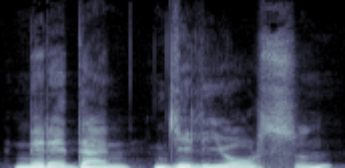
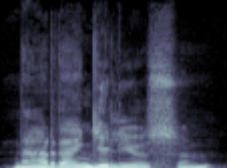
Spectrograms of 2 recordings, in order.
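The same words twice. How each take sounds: First: The syllable re in geliyorsun is fully pronounced. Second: The syllable re in geliyorsun is dropped. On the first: The speaker calls it wrong. "which is quite artificial" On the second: The speaker calls it right. "I omit that re in geliyor"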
